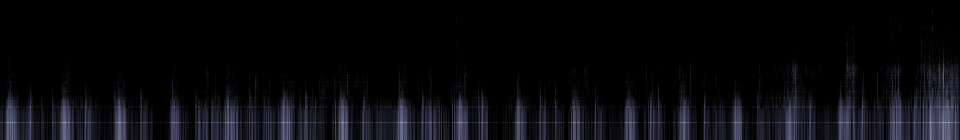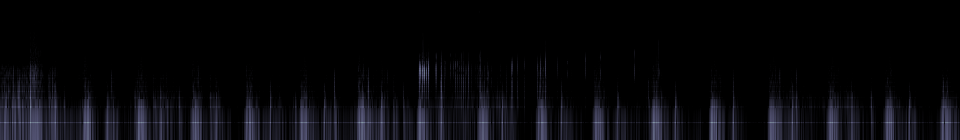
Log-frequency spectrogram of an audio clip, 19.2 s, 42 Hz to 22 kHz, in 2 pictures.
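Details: Heartbeat recorded for ASMR: steady, deep thumping at about 105 beats a minute, with a brief rustle of handling noise partway through.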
